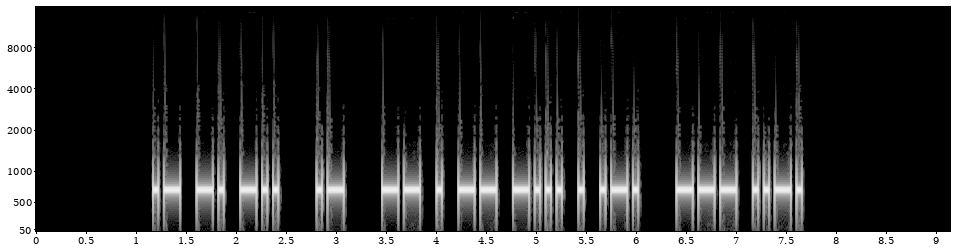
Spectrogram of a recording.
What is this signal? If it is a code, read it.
Morse code, heard as a keyed tone, about 22 wpm, 700 Hz. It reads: AND A MEMBER OF
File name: practice / 22wpm / Build A Phrase - 5-Word Phrases - 22wpm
